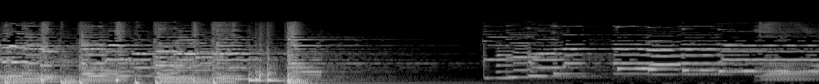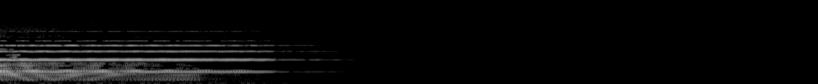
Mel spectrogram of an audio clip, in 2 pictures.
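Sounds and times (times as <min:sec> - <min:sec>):
Muzak background music: 0:00.0 - 0:11.2.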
